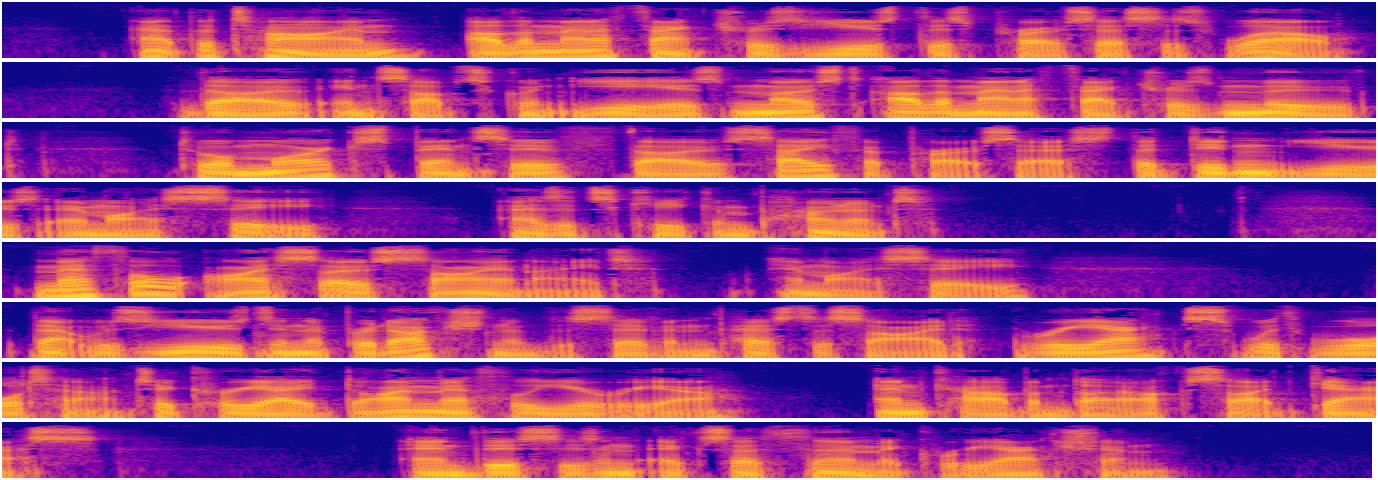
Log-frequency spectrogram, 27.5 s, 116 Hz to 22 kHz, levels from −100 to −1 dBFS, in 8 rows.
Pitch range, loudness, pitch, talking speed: 85-105 Hz, -18 LUFS, 95 Hz, 140 wpm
